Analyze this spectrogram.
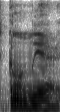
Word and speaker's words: Gungnir: We think that perhaps it might have been pronounced in those days Ungungnir, maybe. It's Gungnir in historic times.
